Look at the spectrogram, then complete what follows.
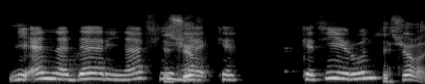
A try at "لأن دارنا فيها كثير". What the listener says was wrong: T'es sûr pourquoi darina? Pourquoi un i ici?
